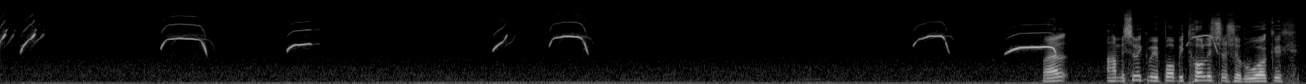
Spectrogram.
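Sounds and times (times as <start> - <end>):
shepherd's whistle notes: 0.0 - 0.5, 1.6 - 2.2, 2.8 - 3.2, 4.9 - 6.0, 9.1 - 10.6.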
